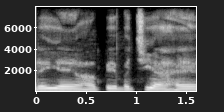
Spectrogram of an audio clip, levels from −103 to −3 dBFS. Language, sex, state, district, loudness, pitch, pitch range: Hindi, male, Bihar, Purnia, -19 LUFS, 155 Hz, 150-160 Hz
